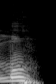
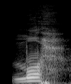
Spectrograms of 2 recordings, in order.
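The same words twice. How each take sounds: First: The final h is breathed through a relaxed throat. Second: The final h is breathed through a narrowed throat. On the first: The speaker calls it wrong. "Kalau tak sempit tu yang jadi muh" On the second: The speaker calls it right. "kita sempitkan bahagian tengah kerongkong kita"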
